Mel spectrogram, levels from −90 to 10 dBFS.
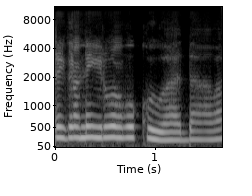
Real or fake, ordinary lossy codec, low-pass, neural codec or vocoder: fake; none; 9.9 kHz; codec, 16 kHz in and 24 kHz out, 0.6 kbps, FocalCodec, streaming, 2048 codes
